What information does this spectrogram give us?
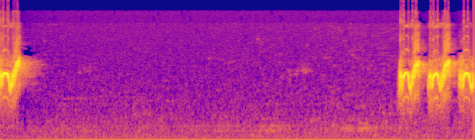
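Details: Sooty-headed bulbul call for luring birds: a single wavering whistled note, a long silence, then three identical rapid wavering notes in a row.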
